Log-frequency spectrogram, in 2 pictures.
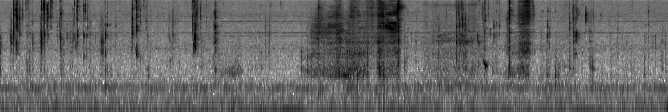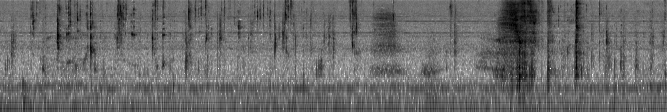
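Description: Close-miked chewing of soft tteokbokki rice cakes in sauce, with many short wet clicks of mouth and food. Two longer, louder noisy sounds come about five seconds in and near the end.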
